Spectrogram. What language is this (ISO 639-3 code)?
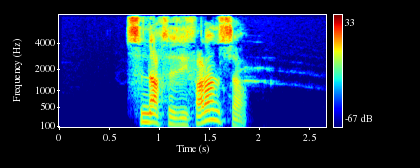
kab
